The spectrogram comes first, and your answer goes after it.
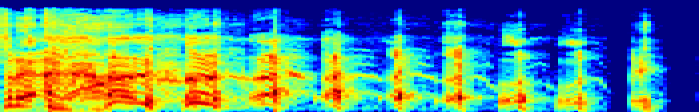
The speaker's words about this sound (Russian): Договорить помешал скрутивший меня приступ сухого кашля.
